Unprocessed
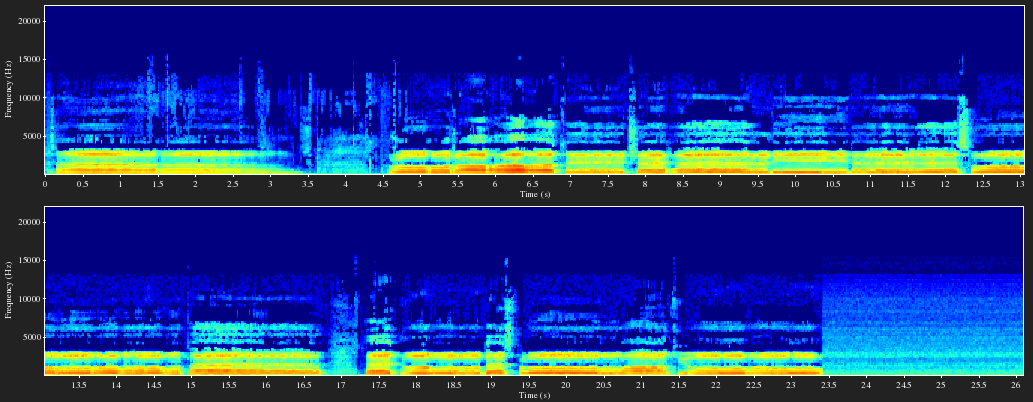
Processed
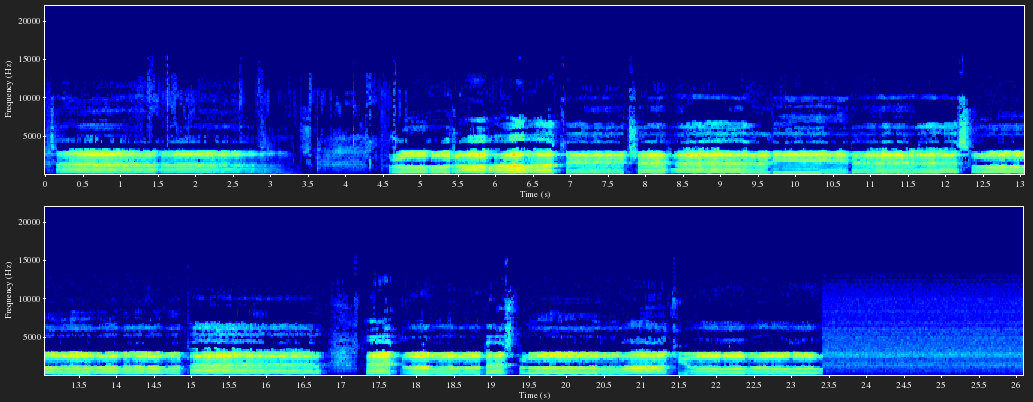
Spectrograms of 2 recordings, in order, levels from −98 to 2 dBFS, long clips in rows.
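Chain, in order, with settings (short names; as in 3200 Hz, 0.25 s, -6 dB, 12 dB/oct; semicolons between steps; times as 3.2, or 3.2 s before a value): HPF 1400 Hz 12 dB/oct; gain -7.5 dB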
